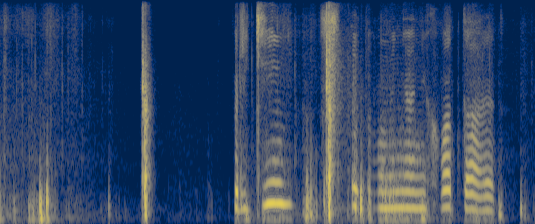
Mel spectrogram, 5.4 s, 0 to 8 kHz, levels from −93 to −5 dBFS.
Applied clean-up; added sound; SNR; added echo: neural mask model RNNoise.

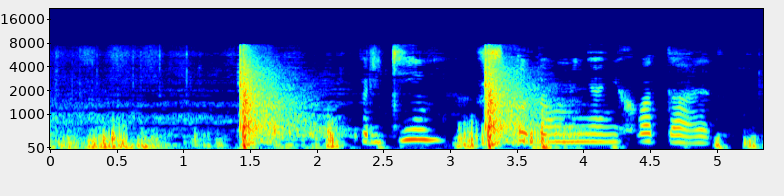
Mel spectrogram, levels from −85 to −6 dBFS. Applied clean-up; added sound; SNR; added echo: classical method Wiener filter.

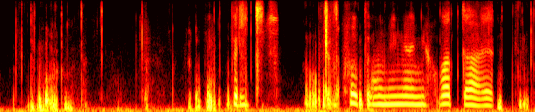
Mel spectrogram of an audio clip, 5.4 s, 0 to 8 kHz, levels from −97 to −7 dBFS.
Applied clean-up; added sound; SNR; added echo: neural diffusion model UNIVERSE++.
